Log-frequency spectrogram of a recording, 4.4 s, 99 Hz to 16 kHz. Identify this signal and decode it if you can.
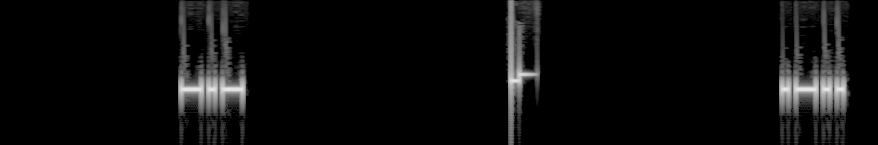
Morse code, heard as a keyed tone, about 34 wpm, 700 Hz. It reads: K L
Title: Single Letters - Phonetic Pronunciation 35wpm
